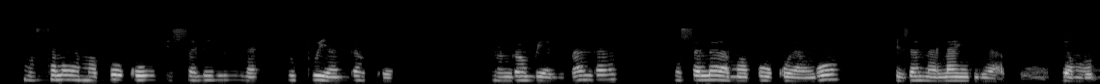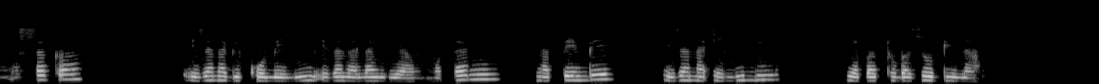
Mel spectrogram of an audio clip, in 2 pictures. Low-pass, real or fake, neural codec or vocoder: 5.4 kHz; real; none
